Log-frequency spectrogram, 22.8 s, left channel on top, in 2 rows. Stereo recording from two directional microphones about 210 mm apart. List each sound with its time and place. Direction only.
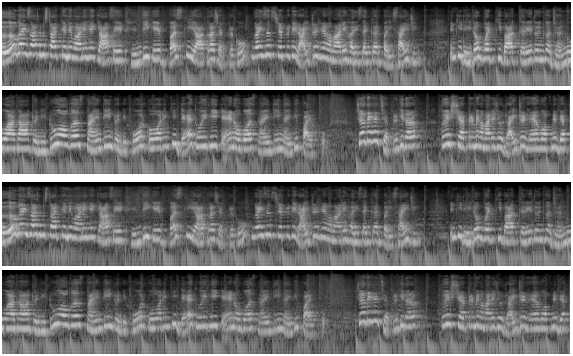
0.0 s a woman's voice: 15° left (ahead or behind)
18.5 s a woman's voice: 10° left (ahead or behind)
